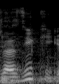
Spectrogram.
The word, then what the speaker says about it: tzatziki: So the TZA, it's the silent T. Okay. silent T. Tzatziki. Tzatziki.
